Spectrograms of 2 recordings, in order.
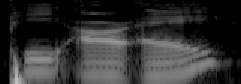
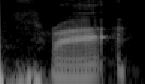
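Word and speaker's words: Phra: h r a for fra. We don't pronounce it like that. The ph should not be pronounced like an f. It should be pronounced like a P.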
